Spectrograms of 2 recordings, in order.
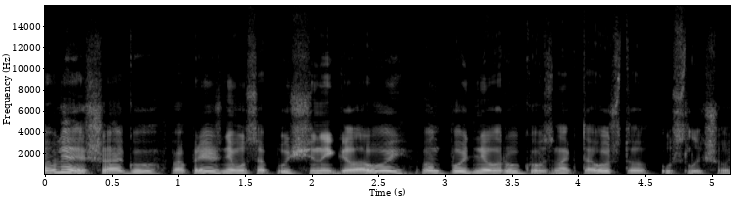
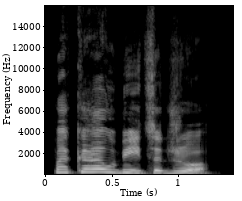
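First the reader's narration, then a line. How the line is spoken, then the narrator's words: Upset shout. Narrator (Russian): Пегги расстроенным голосом крикнула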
